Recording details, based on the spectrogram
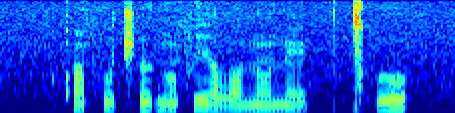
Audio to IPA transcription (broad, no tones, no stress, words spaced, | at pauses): qʼõfut͡ʃʼɯɡõ fi lˠonõnẽ | ǀʰu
